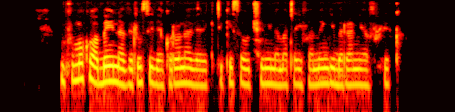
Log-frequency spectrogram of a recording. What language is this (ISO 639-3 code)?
swa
